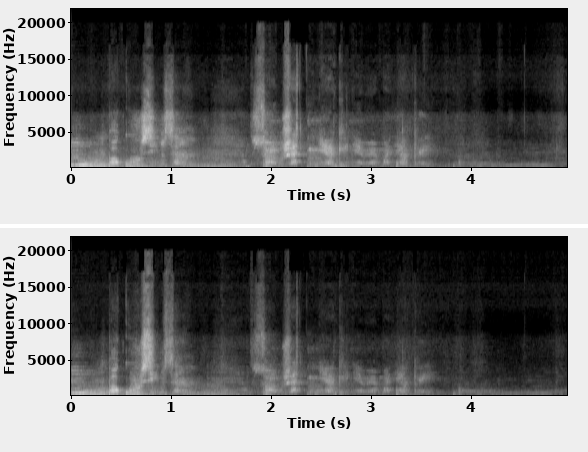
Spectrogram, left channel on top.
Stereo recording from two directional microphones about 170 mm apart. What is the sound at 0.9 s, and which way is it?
Speech, 10° right (ahead or behind).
